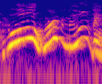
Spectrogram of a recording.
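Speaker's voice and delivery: high, loud whoop as giddy bristles; excited party bristles. Pretend. Playful brush demo for viewers, excited party voice. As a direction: voice the brush hairs whooping with glee. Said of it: "These bristles are like".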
